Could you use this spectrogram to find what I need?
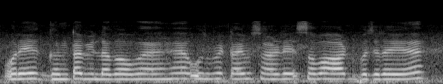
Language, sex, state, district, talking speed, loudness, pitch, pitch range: Hindi, female, Uttar Pradesh, Shamli, 200 wpm, -15 LUFS, 250 Hz, 240-255 Hz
